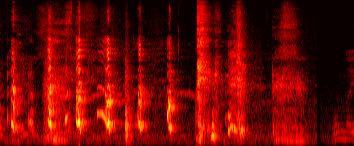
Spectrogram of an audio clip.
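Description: Two men laugh loudly close to microphones.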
